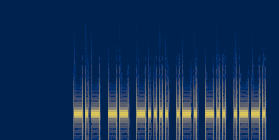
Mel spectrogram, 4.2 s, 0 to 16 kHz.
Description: Morse code, heard as a keyed tone, about 28 wpm, 700 Hz. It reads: KM6RDP
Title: USA Call Signs 28wpm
